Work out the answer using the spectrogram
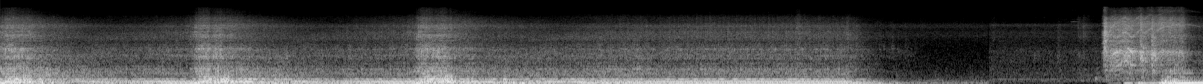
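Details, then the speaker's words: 2005 Jeep Wrangler Unlimited after installing a Magnaflow Off Road Pro Series cat-back exhaust (part 17121): deep, even exhaust rumble with two smooth rev blips settling to a steady idle, no rattles or leaks; normal idle. "everything sounds good no rattles no leaks"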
